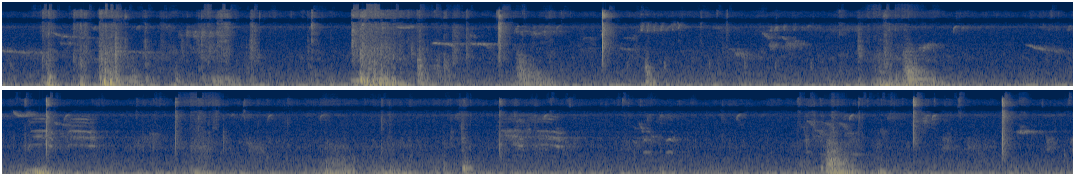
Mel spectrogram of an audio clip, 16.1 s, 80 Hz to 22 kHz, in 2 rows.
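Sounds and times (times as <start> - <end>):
small birds chirping: 0.0 - 16.0
sharp clicks: 3.4 - 4.9.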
